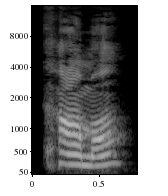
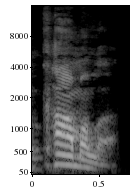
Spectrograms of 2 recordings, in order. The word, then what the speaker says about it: Kamala: She said it's like Kamala. So Kamala.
